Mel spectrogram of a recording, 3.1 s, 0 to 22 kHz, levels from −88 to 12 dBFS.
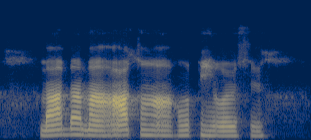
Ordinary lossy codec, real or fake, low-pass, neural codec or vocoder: Opus, 24 kbps; fake; 9.9 kHz; autoencoder, 22.05 kHz, a latent of 192 numbers a frame, VITS, trained on one speaker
